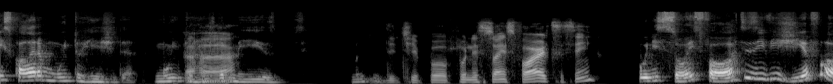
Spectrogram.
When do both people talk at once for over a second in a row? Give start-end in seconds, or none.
none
